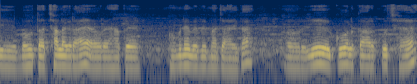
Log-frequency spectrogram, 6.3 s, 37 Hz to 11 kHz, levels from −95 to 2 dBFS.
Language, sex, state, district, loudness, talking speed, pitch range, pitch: Hindi, male, Bihar, Saran, -29 LUFS, 190 wpm, 115-135 Hz, 125 Hz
